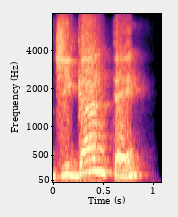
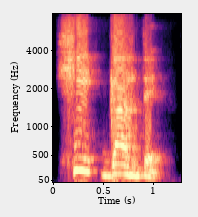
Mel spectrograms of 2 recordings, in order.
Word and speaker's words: gigante: Um, I thought this was gigante, but based on the example, that pronunciation is wrong. It's he gante because it's a soft G. If if a vowel if the vowels e or i comes after the letter g then you have to pronounce it soft which means people and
